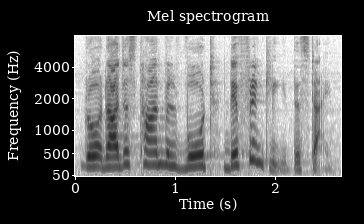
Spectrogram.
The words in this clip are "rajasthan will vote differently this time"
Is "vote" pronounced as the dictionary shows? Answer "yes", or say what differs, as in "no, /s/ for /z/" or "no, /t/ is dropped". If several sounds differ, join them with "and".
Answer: yes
